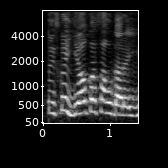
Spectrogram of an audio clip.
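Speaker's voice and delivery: usual speaking voice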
